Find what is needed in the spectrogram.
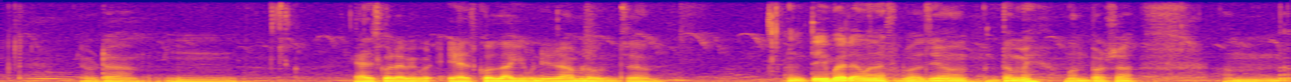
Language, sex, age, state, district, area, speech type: Nepali, male, 18-30, West Bengal, Kalimpong, rural, spontaneous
